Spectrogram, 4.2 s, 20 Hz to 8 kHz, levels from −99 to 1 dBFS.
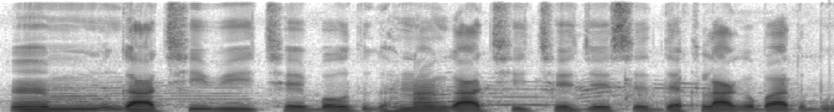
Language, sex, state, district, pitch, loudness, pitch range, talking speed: Maithili, male, Bihar, Supaul, 110 Hz, -20 LUFS, 100-110 Hz, 200 wpm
